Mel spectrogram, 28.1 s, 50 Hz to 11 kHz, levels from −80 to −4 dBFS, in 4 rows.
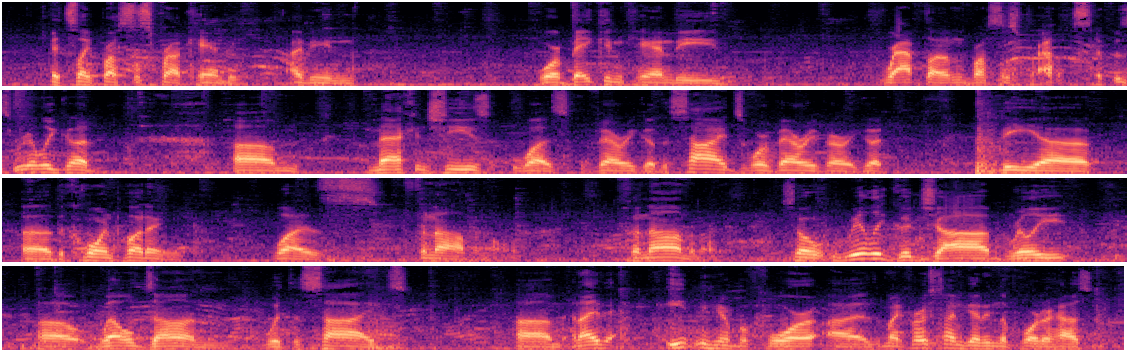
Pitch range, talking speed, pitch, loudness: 100-125 Hz, 135 wpm, 110 Hz, -17 LUFS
